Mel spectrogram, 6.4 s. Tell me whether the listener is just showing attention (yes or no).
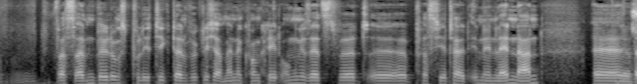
yes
